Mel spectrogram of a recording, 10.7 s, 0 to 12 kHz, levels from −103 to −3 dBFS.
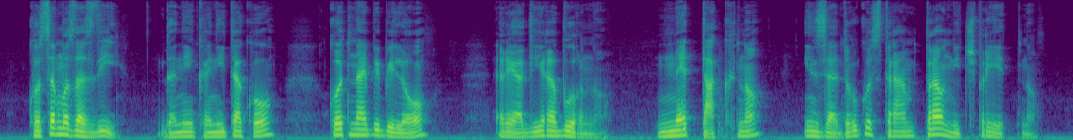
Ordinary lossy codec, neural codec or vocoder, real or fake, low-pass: none; vocoder, 24 kHz, 100 mel bands, Vocos; fake; none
